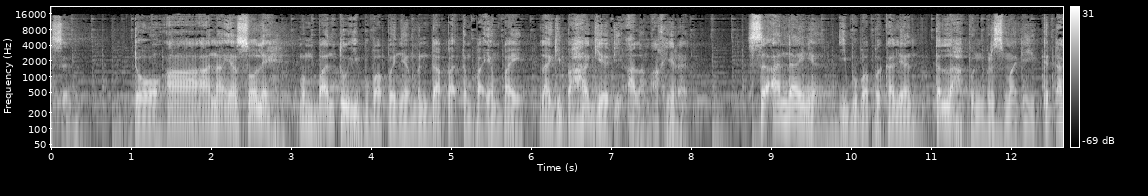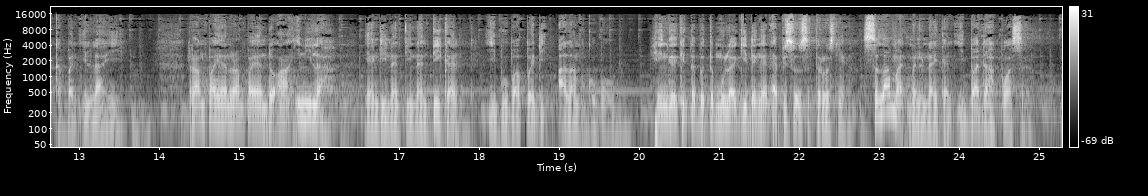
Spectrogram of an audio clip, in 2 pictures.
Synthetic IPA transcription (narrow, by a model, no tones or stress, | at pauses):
sə̰ | doʔaːnãk̚jaŋsolɛhmə̃mbant̪uibubapaɲãmə̃ndapat̪ːəmpat̪̚jaŋbaɪk̚laɡibəɦaɡiadiʔalama̰xiɾʔa̰t̪̚ | səʔandajɲãibubapakaliant̪əlahpʊnbərsəmadikədakapanilaɦi | rampajanrampajandoʔaʔinĩlah | jaŋdinãnt̪inãnt̪ikan | ibubapadia̰lamkubʊ̰r | hiŋɡakit̪abərt̪əmũlaɡidəŋãnʔepisɔd̚sət̪əɾʊsɲa̰səlamat̪̚mə̃nunãjkanibadahpuasa̰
